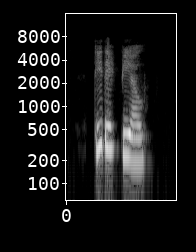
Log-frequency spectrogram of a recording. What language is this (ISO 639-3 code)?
chm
